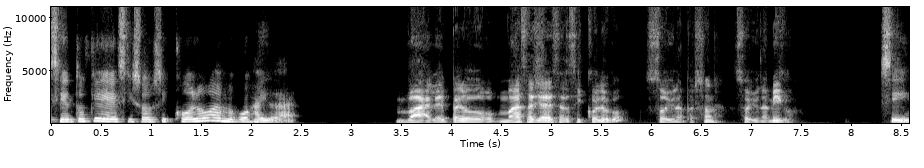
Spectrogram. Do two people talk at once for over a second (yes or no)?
no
